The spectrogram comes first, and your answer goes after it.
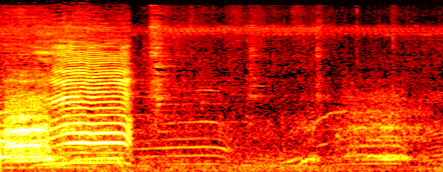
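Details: Irish Dexter cow being sorted at Stone Meadow Farm gives one loud harmonic bellow for about a second, followed by quieter, distant lowing from other cattle.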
